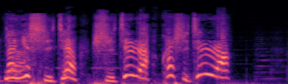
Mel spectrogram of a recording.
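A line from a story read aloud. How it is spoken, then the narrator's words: Excited shouting. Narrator (Chinese): 小机灵兴奋地喊叫着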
